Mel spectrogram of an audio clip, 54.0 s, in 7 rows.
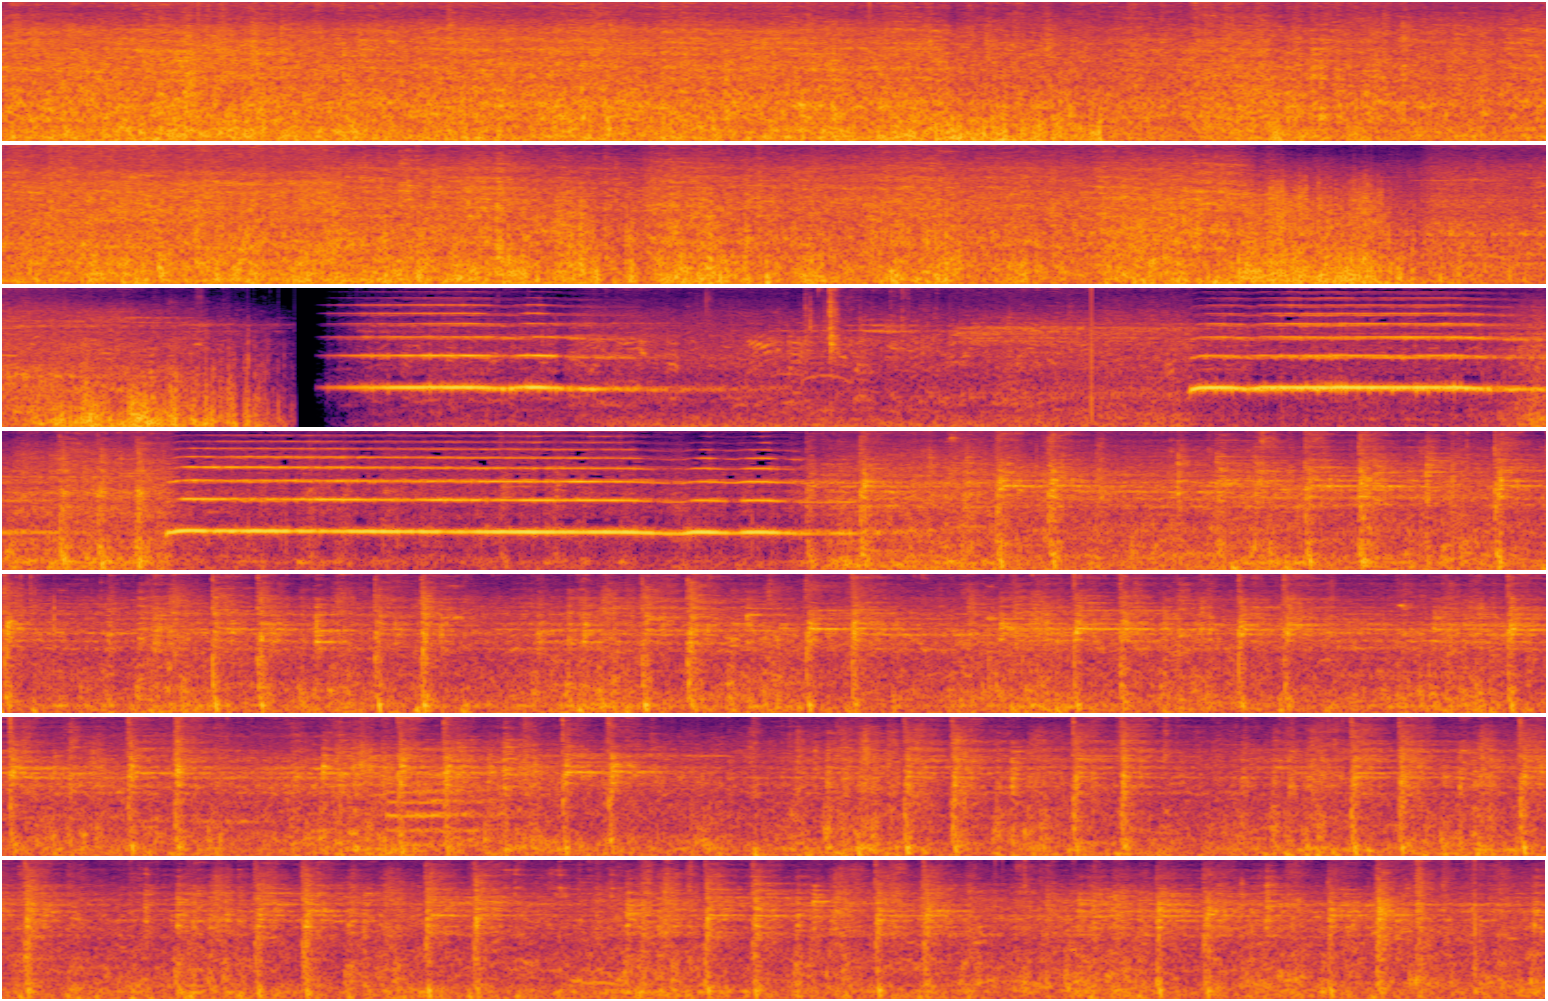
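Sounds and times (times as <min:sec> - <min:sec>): train wheels clickety-clack: 0:00.0 - 0:16.8, 0:18.9 - 0:54.0
train horn blasts: 0:17.0 - 0:19.1, 0:19.8 - 0:23.4, 0:24.0 - 0:27.6, 0:40.4 - 0:41.2.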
